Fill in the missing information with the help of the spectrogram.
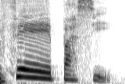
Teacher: the definitive accent goes on the final vowel of the noun phrase. So no matter how long it is, whether it's like the horse in the house, the like hosi api, the definitive accent still comes at the end of api, even though we're talking about the horse in the house.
